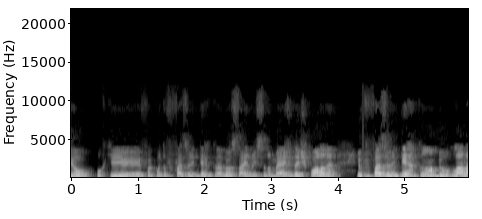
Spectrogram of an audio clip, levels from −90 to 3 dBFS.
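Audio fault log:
4.37–4.39 s, gap between stream segments: a 23 ms hard-edged silent hole in the speech, where mismatched segment time stamps leave space the player fills with silence.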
